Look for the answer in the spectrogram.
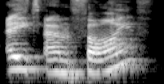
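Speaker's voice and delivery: sing-song bingo number calls; bingo caller. Acted. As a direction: call each number out like a bingo hall. Online bingo calling numbers.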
